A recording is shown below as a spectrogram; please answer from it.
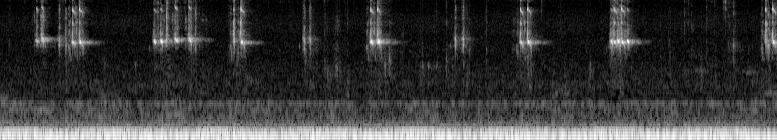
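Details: Chirping crickets: clustered high chirps, often in pairs, recurring roughly every half second, with a continuous low-pitched hum underneath.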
